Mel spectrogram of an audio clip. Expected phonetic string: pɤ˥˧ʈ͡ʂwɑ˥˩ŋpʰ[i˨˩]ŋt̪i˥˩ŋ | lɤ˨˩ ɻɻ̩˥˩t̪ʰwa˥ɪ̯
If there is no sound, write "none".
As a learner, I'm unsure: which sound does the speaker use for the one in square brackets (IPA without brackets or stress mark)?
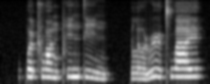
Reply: i˥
